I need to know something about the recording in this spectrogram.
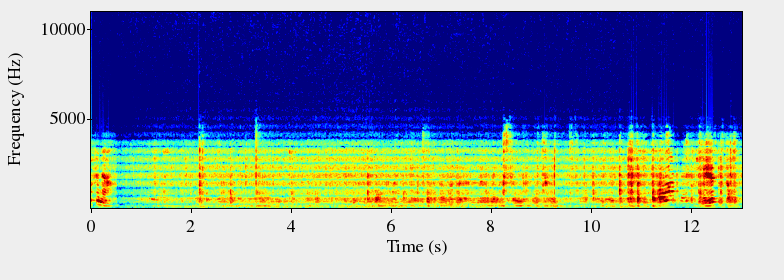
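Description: A group of people murmur in the background.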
